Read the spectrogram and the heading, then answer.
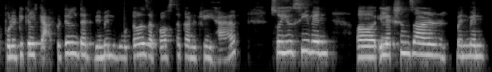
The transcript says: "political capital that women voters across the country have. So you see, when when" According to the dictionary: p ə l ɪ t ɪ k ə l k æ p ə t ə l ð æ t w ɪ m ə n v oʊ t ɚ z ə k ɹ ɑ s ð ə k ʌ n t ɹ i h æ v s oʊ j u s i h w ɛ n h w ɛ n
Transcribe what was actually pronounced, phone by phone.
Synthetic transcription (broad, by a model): p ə l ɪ t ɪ k ə l k æ p ə t ə l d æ t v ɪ m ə n v oʊ t ɚ z ə k ɹ ɑ s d ə k ʌ n t ɹ i h æ v s oʊ j u s i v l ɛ n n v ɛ n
